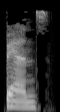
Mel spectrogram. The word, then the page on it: bands: British English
